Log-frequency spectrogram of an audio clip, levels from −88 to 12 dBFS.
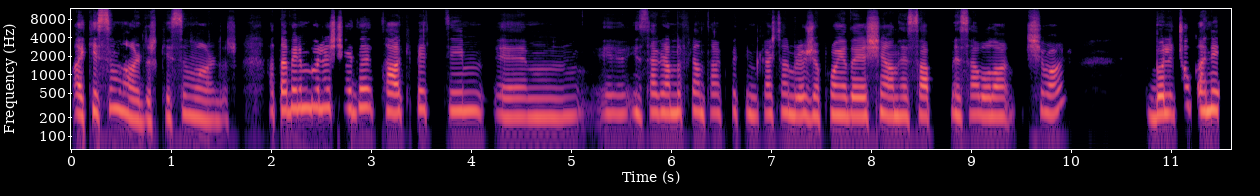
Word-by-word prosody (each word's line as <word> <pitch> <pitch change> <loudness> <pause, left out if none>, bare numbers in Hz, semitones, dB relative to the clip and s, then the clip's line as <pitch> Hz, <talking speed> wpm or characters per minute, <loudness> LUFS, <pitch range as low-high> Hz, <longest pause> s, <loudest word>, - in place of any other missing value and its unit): Ay, 225 -2 +3
kesin 270 +5 +2
vardır, 190 -5 0
kesin 215 +1 -3
vardır. 185 -1 -5 0.3
Hatta 260 +1 +2
benim 285 0 +4
böyle 290 0 +2
şeyde 280 +2 +1
takip 245 +2 +3
ettiğim, 260 -1 -2
emm, 205 -1 -4 0.2
eee, 235 -1 -8 0.2
Instagram'da 240 0 +1
filan 245 0 -2
takip 240 +2 -9
ettiğim 230 -2 -5
birkaç 230 +1 -4
tane 240 -3 -1
böyle 215 0 +2
Japonya'da 220 0 +2
yaşayan 215 +1 +3
hesap 215 0 +1 0.2
hesabı 225 0 -1
olan 215 0 +1
kişi 250 - -3
var. 230 +6 +1 0.9
Böyle, 225 +3 +4
çok 315 +6 -6
hani 260 0 +7
230 Hz, 155 wpm, -24 LUFS, 215-255 Hz, 0.9 s, hani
